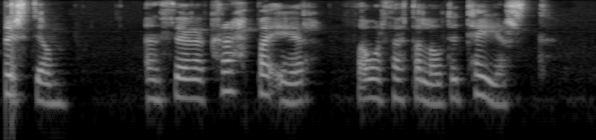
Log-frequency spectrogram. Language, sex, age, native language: Icelandic, female, 30-39, Icelandic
